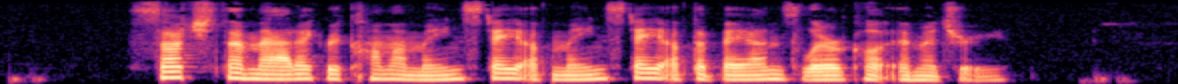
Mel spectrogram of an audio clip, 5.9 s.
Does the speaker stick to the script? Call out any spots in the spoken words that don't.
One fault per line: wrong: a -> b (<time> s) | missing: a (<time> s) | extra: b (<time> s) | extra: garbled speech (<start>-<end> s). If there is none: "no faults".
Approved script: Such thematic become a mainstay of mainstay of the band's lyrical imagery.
no faults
